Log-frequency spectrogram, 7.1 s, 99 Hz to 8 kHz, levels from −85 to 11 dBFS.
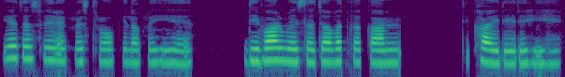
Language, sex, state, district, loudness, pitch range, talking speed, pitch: Hindi, female, Arunachal Pradesh, Lower Dibang Valley, -20 LUFS, 230-260 Hz, 145 wpm, 240 Hz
